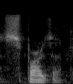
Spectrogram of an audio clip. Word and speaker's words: Szpara: He writes under the name Cam Sparza, but it's spelled S-Z-P-A-R-A.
